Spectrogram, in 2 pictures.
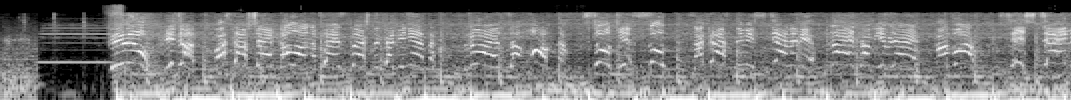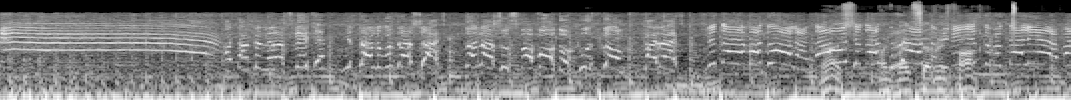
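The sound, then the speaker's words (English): A loud, dense punk song kicks in after a brief pause, with high, young-sounding voices yelling over thick, driving guitars and drums that stay at full volume throughout. “They sound like they're little kids yelling.”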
